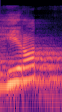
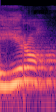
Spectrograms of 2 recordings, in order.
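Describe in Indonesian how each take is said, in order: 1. Kata ini diakhiri bunyi t. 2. Kata ini diakhiri bunyi h. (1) "jangan hirot" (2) "tapi hiroh"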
